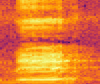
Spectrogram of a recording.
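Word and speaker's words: know: के ने ओवे, इसे नो बोलते हैं। के की साउंड साइलेंट रहती है। के साइलेंट रहता है बच्चों, इसे बोलेंगे नो।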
